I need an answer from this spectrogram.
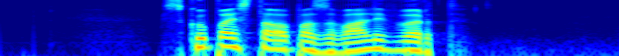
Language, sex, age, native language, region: Slovenian, male, 18-29, Slovenian, Savinja region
